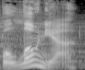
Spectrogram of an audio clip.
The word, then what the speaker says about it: bologna: just an instance of Americans replacing the ending I and A in Italian words with a Y. In much the same way that Italia becomes Italy, the pronunciation of the city of Bologna sounds as if it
